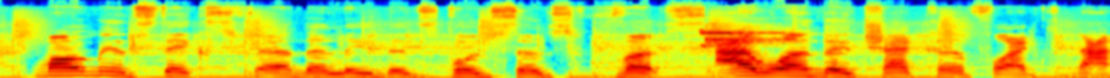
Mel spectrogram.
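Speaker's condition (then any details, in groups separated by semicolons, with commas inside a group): Cerebral palsy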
